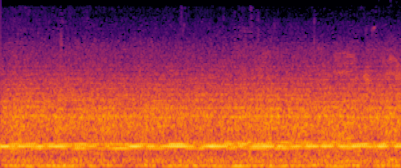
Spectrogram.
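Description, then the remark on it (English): Golden Gate Bridge humming in the wind: one steady, loud, mid-pitched drone holds unbroken over a broad wash of rumbling wind noise, with no voices. “There's no way you don't hear this.”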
